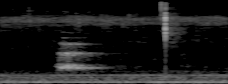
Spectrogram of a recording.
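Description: A short, high-pitched animal whine about half a second long, then a sharp click about a second later, over a steady low hum.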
